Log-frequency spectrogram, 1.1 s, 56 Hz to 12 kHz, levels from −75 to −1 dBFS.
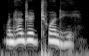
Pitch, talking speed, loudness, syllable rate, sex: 220 Hz, 160 wpm, -15 LUFS, 5.8 syllables/s, female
